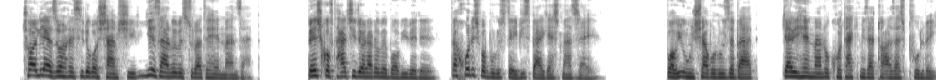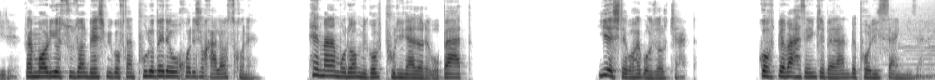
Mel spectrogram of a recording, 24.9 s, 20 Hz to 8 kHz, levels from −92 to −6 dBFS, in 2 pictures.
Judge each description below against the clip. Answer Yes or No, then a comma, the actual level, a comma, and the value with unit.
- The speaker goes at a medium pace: No, fast, 185 wpm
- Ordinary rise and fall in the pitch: Yes, average, 4.7 semitones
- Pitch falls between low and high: Yes, medium, 145 Hz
